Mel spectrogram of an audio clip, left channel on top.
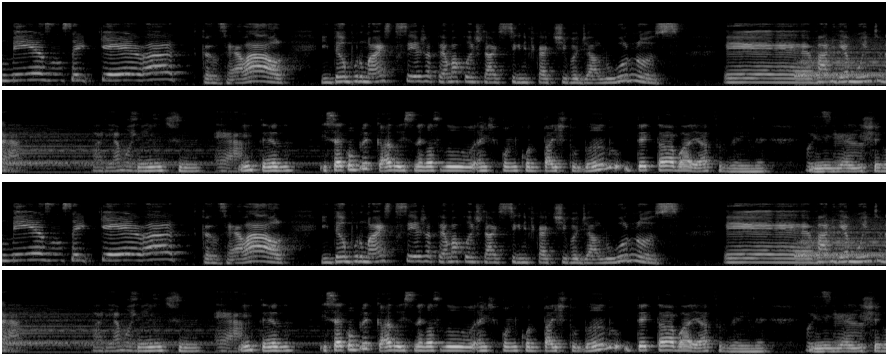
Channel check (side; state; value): both; identical; correlation 1.00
